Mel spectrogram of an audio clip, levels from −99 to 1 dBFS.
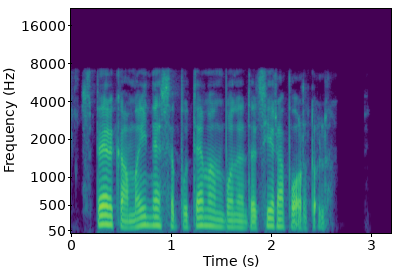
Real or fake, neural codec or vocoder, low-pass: fake; codec, 16 kHz, 16 kbps, FunCodec, trained on LibriTTS, 50 frames a second; 7.2 kHz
